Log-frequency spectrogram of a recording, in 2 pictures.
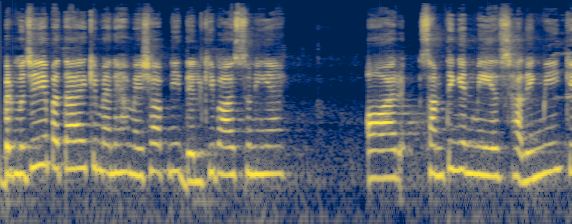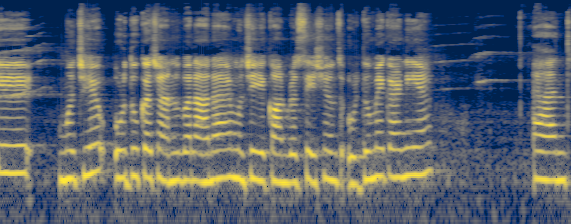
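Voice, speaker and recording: A woman with a high-pitched voice talks with fairly even intonation and very even loudness. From USA. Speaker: life coach and YouTuber. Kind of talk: casual talk to camera.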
